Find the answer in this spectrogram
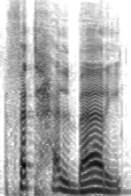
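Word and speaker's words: فتح الباري: And it's Fath al-Barri. You idiot. You can't even pronounce the name correctly. Fath al-Barri.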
